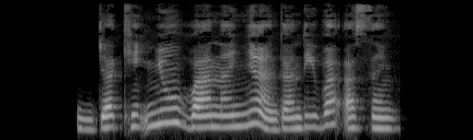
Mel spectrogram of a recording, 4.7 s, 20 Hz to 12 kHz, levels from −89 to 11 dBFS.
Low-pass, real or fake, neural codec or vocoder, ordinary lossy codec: 10.8 kHz; real; none; AAC, 48 kbps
